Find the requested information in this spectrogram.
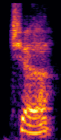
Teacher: these sounds are made when the air flow stops but also has slight friction as it is released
